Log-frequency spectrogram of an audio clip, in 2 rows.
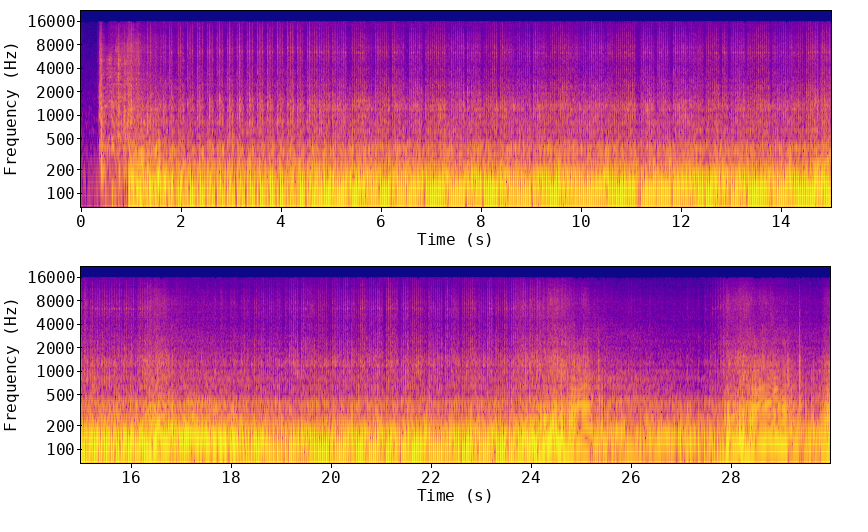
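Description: Porsche 924 four-cylinder engine starting about half a second in, then idling steadily through a rear-muffler-bypassed exhaust. It is revved briefly a few times in the second half, rising in pitch each time.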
